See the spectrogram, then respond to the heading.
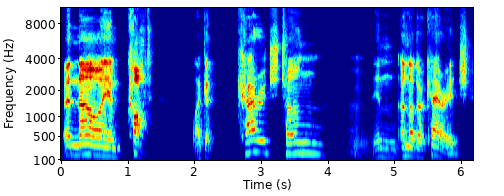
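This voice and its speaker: An actor playing a hot-headed, stammering landowner who is helplessly falling in love, in a theatrical staged reading of a farce. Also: male voice, a little high, lively intonation, sharp tone, full character voice. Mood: desperate, lovestruck. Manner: theatrical, stammering, swings from halting to bellowing.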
